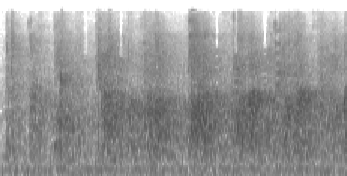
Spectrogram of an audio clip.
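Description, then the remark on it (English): An audience claps for Jesus, a dense, steady wash of many hands that keeps up evenly for a couple of seconds with no voices rising above it. “Clap for Jesus.”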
